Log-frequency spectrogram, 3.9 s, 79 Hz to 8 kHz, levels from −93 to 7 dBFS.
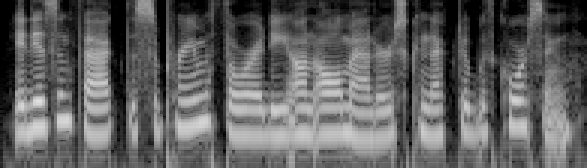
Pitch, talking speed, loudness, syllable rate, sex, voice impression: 220 Hz, 200 wpm, -18 LUFS, 5.9 syllables/s, female, feminine, slightly adult-like, clear, slightly cute, slightly refreshing, friendly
